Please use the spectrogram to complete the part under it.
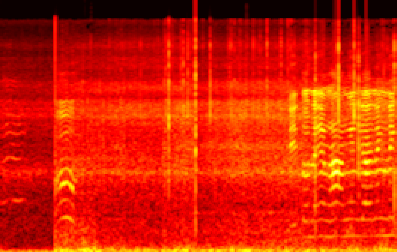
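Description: Strong typhoon wind blows in from Negros during Typhoon Tino, roaring and buffeting the microphone in a loud, continuous low rumble, with people's voices breaking through intermittently.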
